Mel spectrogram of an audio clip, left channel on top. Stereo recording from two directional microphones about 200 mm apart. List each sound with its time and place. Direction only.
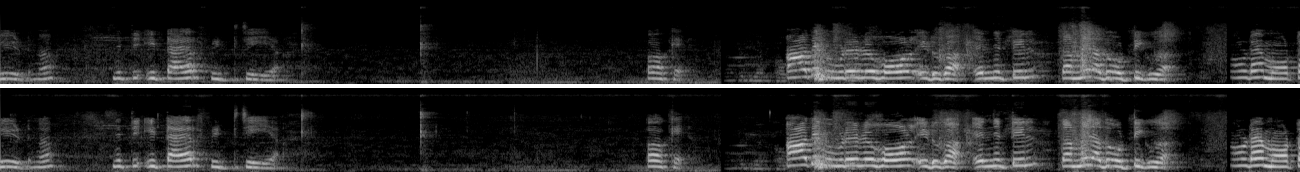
0.0 s a sound: 45° right (ahead or behind)
1.3 s a woman's voice: 55° right (ahead or behind)
6.4 s a woman's voice: 50° right (ahead or behind)
7.8 s a woman's voice: 60° right (ahead or behind)
12.4 s speech: 10° right (ahead or behind)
